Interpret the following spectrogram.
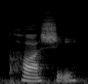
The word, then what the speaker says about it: Cauchy: hear his name again definitely but it is pronounced kashi kashi's bound a bound is just like an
